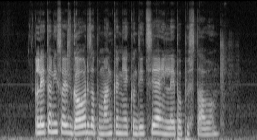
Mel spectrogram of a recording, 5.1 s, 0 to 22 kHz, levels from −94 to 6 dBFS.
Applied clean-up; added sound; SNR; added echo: none; none; none; none.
